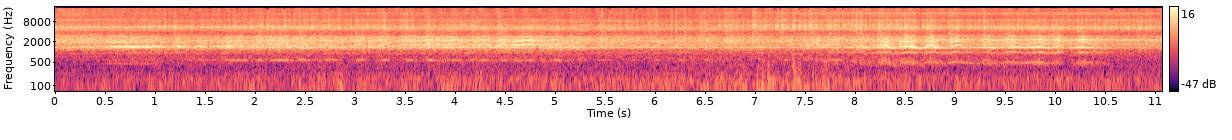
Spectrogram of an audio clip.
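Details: 2002 Jaguar X-Type 3.0 V6 running, microphone aimed at the engine-bay source; wavering mid-high whine over rough steady drone, unchanged after replacing the grooved belt and rollers; cause unknown.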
